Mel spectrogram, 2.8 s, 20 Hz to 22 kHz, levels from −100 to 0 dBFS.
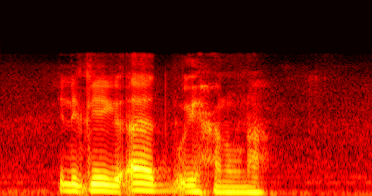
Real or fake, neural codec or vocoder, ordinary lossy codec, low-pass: fake; codec, 16 kHz, 6 kbps, DAC; none; 7.2 kHz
